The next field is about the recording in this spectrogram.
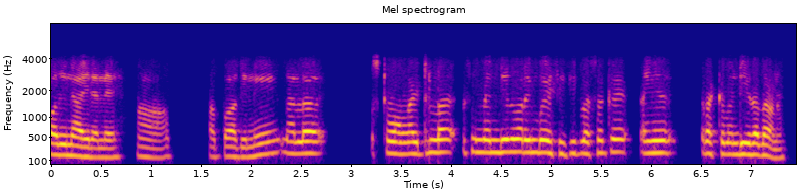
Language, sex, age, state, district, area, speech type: Malayalam, male, 18-30, Kerala, Malappuram, rural, conversation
